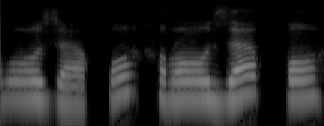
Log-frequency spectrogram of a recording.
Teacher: Ro-nya karena fathah dia tebal.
